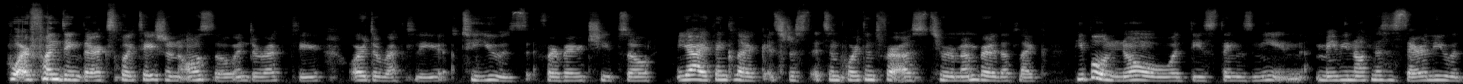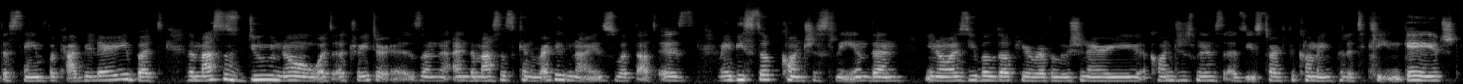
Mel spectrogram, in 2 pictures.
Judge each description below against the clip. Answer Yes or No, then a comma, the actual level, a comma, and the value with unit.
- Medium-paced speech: Yes, average, 160 wpm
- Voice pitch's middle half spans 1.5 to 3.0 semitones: Yes, narrow, 2.5 semitones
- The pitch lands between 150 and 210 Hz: Yes, medium, 185 Hz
